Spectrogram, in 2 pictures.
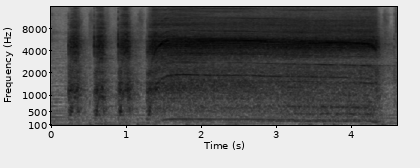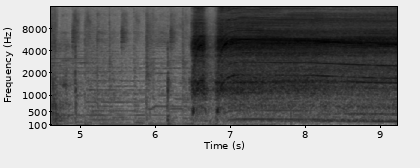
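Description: Cordless drill driving two screws through a wooden block into the wall studs: a few short trigger blips, then a steady whine for about three seconds. Then more blips and a second steady run, each run dropping slightly in pitch at its end as the screw seats.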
